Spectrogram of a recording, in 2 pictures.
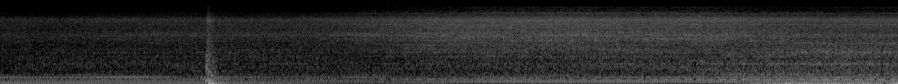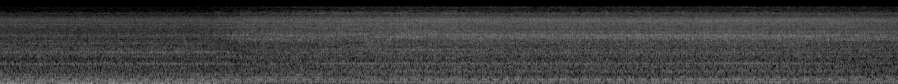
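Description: Toyota pickup engine running at a raised idle with the air-conditioning compressor engaged, heard as a steady engine hum under a hiss of engine-bay noise. There is a single knock about two seconds in. The hiss grows louder from about four seconds and again from about eleven seconds.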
